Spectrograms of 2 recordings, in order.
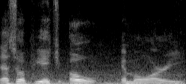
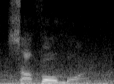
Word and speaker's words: sophomore: It's spelled S O P H O M O R E. Safommore, but it's pronounced sophomore.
